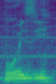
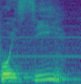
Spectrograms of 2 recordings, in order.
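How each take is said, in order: First: It is said the way outsiders say it. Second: It is said the way locals say it. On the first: The speaker calls it wrong. "not Boise, so make sure you say it right" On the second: The speaker calls it right. "They say it Boise"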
